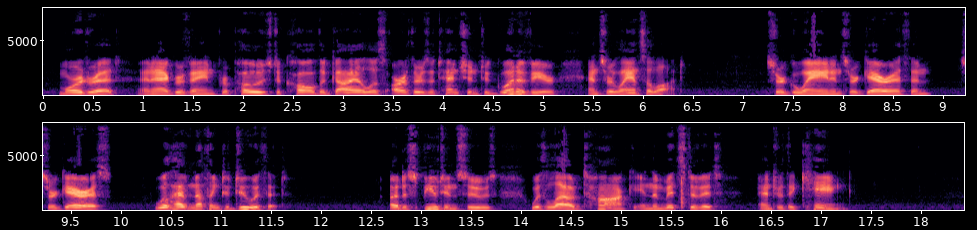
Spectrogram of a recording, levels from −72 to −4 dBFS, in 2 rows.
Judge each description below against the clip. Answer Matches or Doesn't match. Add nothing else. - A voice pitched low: Matches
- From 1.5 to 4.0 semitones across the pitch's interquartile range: Matches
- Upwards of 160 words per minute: Doesn't match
